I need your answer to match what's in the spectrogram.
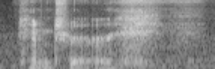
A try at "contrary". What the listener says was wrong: would almost always pronounce it contrary. I think it's just it's a difference in the syllable that we're emphasizing, but it makes a weirdly big difference. Contrary.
